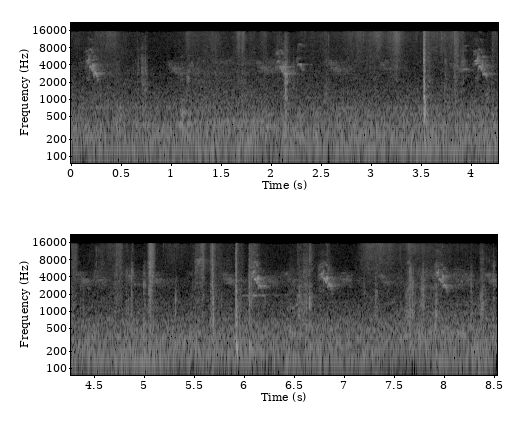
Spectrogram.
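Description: Faint outdoor ambience with small birds chirping now and then, and a few light clicks.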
